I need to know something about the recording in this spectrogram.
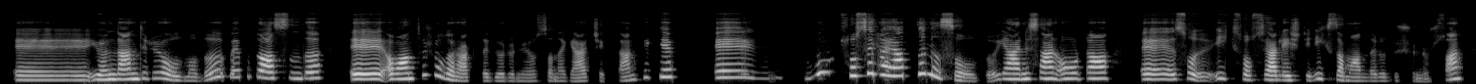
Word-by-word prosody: eee, 200 0 -3
yönlendiriyor 245 +4 +2
olmalı 195 - -4
ve 335 - -5
bu 360 - -20
da, 310 -3 +6
aslında, 285 0 0 0.3
eee, 245 0 +7
avantaj 260 - +3
olarak 205 - -3
da 170 - -9
görünüyor 160 -1 -14
sana, 160 0 -16
gerçekten. 165 +5 -9
Peki, 345 +2 -2 0.4
eee, 320 -1 0 0.5
bu 265 -1 -2 0.2
sosyal 405 +7 +2
hayatta 400 +1 +5
nasıl 290 - -1
oldu? 155 -4 -8
Yani, 250 +1 +2
sen 270 +1 +4
orada, 270 +2 +3 0.3
eee, 235 -1 +1
so 240 -3 -2
ilk 265 +8 -8
sosyalleştiğin 210 -3 -2
ilk 255 -1 -6
zamanları 170 -5 -7
düşünürsen, 170 - -6
245 Hz, 125 wpm, -21 LUFS, 195-280 Hz, 0.5 s, eee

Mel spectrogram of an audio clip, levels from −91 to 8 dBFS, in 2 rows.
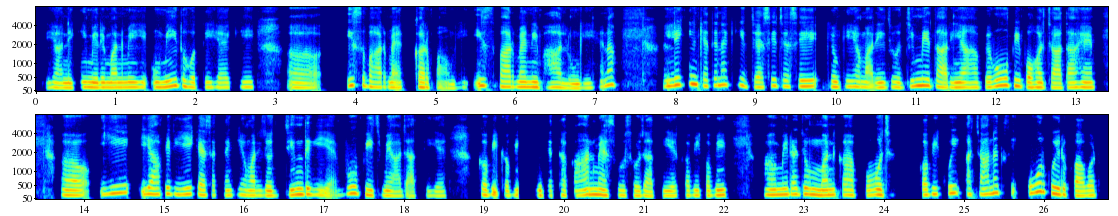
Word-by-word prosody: यानी 160 -1 +1
कि 175 +3 -3
मेरे 165 -1 +5
मन 165 0 +3
में 170 +1 +4
ये 170 0 0
उम्मीद 190 +6 +4
होती 170 0 -3
है 165 -1 -5
कि 175 +1 -6 0.4
अ, 160 -2 -3 0.4
इस 235 +1 +2
बार 175 -5 -1
मैं 170 0 0 0.2
कर 170 -2 +3
पाऊँगी 155 +1 -10 0.2
इस 230 0 0
बार 185 -1 +1
मैं 180 0 +4
निभा 170 -1 +2
लूँगी। 145 0 -1
है 195 - -7
ना? 250 +3 +1 0.6
लेकिन 250 +6 +4
कहते 220 -2 -5
हैं - - +1
ना 255 - +2
कि 235 - -1
जैसे-जैसे 200 +3 -2 0.3
क्योंकि 190 +1 -1
हमारी 175 -3 0
जो 175 - -1
ज़िम्मेदारियाँ 170 -4 +2
अब 165 - -6
है - - +2
वो 225 +5 +5
भी 215 -2 +4
बहुत 170 -1 +3
ज़्यादा 160 0 -3
हैं। 170 0 +2 0.5
अ, 175 -1 +2 0.2
ये 240 +6 +1 0.2
या 215 -1 +3
फिर 215 0 -2
ये 200 +2 +1
कह 185 -3 +2
सकते 170 -1 -9
हैं 170 - -2
कि 190 - -8
हमारी 170 -2 -1
जो 165 -1 +3
ज़िंदगी 185 +3 +2
है - - -5
वो 235 +1 +4
बीच 175 -1 0
में 165 - +2
आ 150 -1 -5
जाती 150 +1 -10
है। 150 0 -6 0.4
कभी-कभी 175 -2 -1 0.2
मुझे 165 0 -2
थकान 175 +3 0
महसूस 170 -2 +1
हो 155 - +2
जाती 160 0 -3
है। 155 - -1
कभी-कभी 170 +1 +1 0.5
अ, - - 0
मेरा 195 +2 +4
जो 210 - +6
मन 175 +1 +5
का 180 -1 +1 0.2
बोझ। 180 +1 +3 0.5
कभी 195 +3 +1
कोई 245 0 +1
अचानक 215 +5 0
से - - -13 0.2
और 295 +1 +5
कोई 235 -7 +5
रुकावट 165 -4 0
175 Hz, 180 wpm, -25 LUFS, 165-200 Hz, 0.6 s, जो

